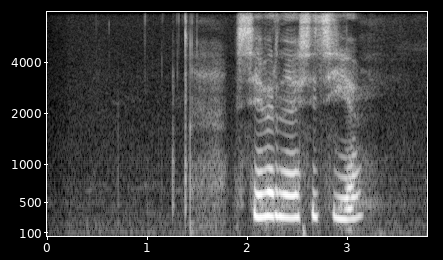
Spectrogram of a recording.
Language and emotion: Russian, neutral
